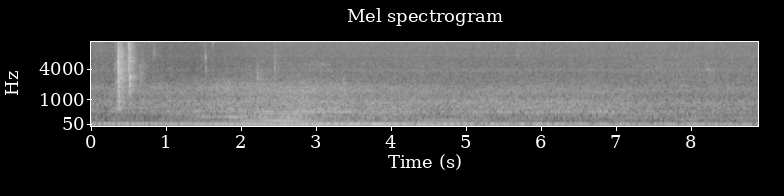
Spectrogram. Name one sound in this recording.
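A woman gulps soda from a plastic bottle.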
